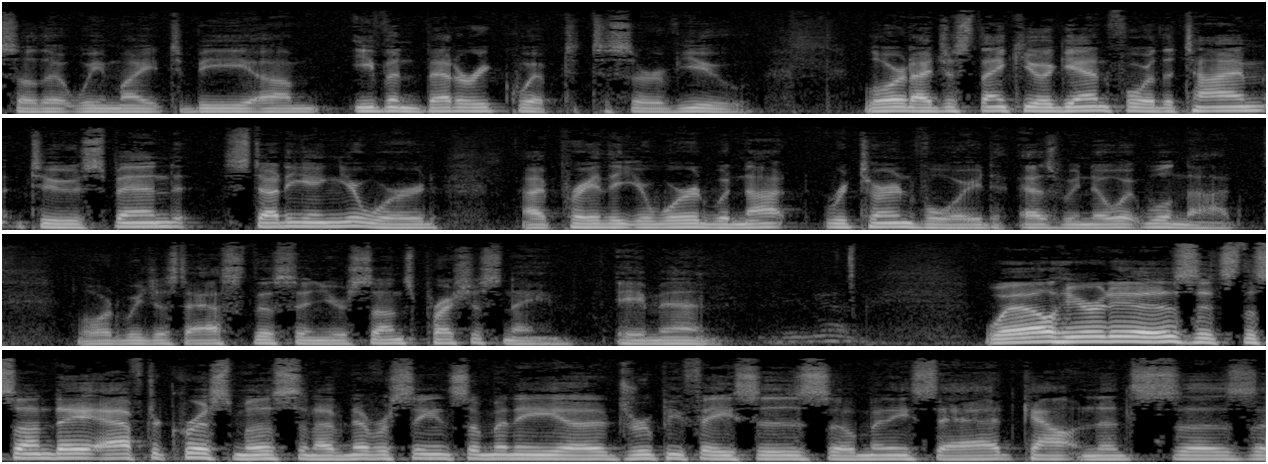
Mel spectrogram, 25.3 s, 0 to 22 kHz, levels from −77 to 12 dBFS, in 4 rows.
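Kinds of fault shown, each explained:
MP3 compression: The encoder likely ran short of bits, so it zeroed weak frequency lines that flicker between frames. Throughout, this leaves a plainly audible watery, swirling texture and smeared attacks, fitting MP3 at about 64 kbps.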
